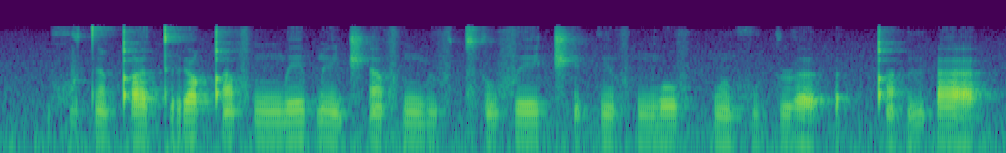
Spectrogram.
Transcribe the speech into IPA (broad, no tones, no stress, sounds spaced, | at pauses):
xʷ ɐ t ẽ qʼ ɐ t r ɵ qʼ ã f ŋ͡m e ɓ ẽ t͡ʃʼ ã f ŋ͡m ʉ f t͡sʼ u f e t͡ʃʼ e k ẽ f ŋ͡m o f kʷ ɐ̃ xʷ i k ɹ ɐ ʔ | qʼ ɐ̃ ʔ ɨ ʔ a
